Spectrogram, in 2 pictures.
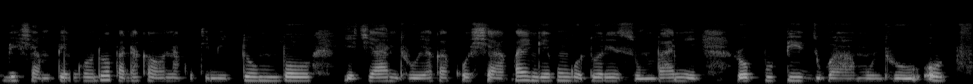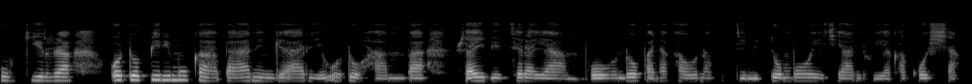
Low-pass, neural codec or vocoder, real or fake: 7.2 kHz; none; real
